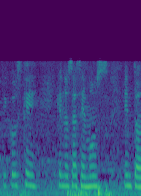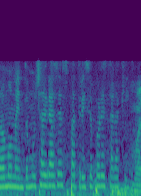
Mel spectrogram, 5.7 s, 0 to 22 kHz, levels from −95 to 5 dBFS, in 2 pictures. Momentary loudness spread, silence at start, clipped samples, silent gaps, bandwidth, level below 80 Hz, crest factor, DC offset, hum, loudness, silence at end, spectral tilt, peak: 10 LU; 0 s; under 0.1%; none; 6.4 kHz; -38 dBFS; 18 dB; under 0.1%; none; -31 LUFS; 0 s; -7 dB/octave; -12 dBFS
